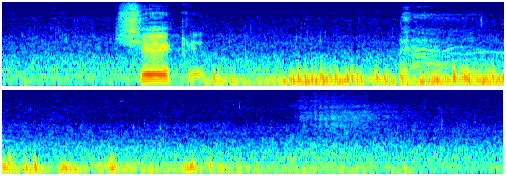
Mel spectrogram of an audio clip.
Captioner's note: laughs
